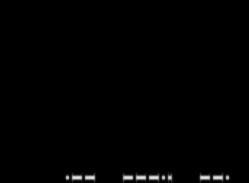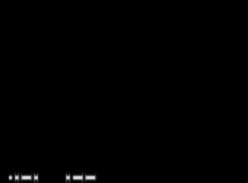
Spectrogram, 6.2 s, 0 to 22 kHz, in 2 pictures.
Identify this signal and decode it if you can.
Morse code, heard as a keyed tone, about 30 wpm, spaced as for 17 wpm, 700 Hz. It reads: W8GFW
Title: USA Call Signs - 5 Characters - 3x Character Spacing - 30wpm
